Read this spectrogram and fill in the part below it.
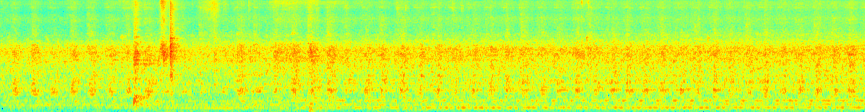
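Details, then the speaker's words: Ceiling fan running with a hum and intermittent sharp knocks and jerks; dry, sticking bearings, before being fixed without replacing the bearings. "इस तरीके से आवाज देखने को आपको मिलेगा और इसमें बीच बीच में कट का आवाज आता है झटका आता है"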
